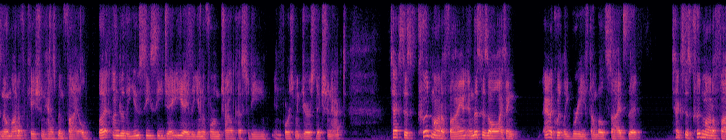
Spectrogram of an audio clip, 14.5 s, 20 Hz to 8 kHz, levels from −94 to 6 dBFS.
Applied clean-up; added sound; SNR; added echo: none; none; none; none.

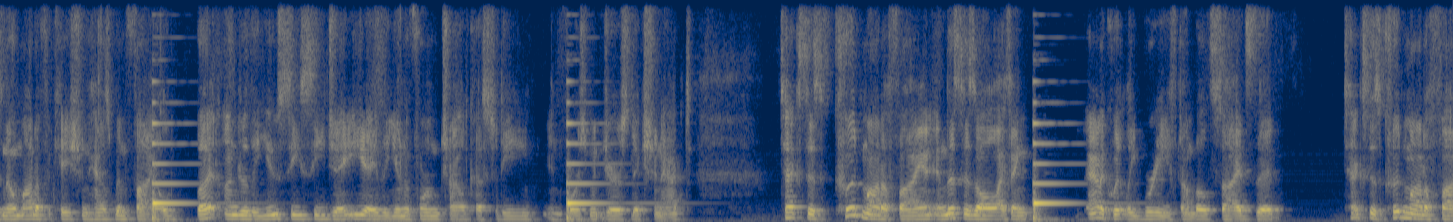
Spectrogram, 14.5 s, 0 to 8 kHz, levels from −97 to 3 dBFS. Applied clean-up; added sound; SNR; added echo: none; Piano; 1 dB; none.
